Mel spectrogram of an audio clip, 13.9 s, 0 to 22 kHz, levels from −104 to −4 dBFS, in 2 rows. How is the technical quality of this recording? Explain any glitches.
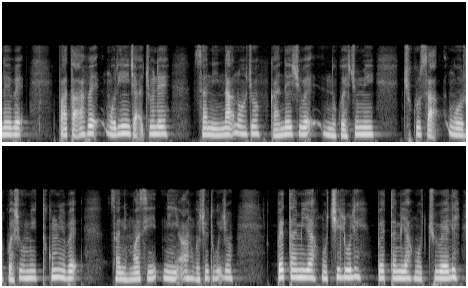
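The recording is heavily degraded. Throughout, the speech sounds dull and muffled, with nothing above 6.9 kHz and a rough, fluttering noise around tones. The likely cause is Dolby Digital compression at a bitrate around 48 kbps, which narrows the band and gives many frequency lines no mantissa bits, which the decoder fills with dither noise.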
